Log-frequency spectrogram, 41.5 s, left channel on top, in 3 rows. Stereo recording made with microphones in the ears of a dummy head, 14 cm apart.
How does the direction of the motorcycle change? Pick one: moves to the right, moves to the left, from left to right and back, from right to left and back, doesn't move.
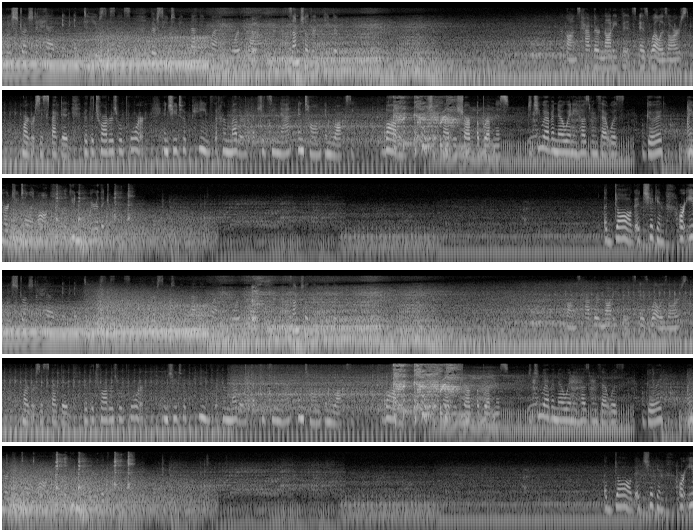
moves to the right.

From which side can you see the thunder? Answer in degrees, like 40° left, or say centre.
60° right.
